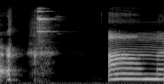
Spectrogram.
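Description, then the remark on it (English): A bell is struck once with a sharp, bright ding that rings out loud and steady for a moment, just after a brief burst of someone speaking. “You better hit the bell and say, actually, if you don't answer, am I gonna answer it?”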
